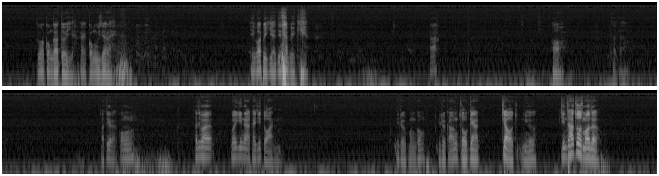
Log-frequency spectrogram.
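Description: A middle-aged man speaks calmly into a microphone over a loudspeaker, in an echoing room.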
